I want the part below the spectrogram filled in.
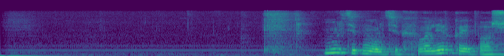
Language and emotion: Russian, neutral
